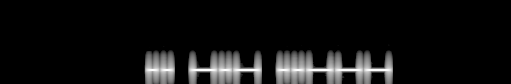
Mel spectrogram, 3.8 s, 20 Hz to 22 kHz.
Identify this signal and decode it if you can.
Morse code, heard as a keyed tone, about 22 wpm, 700 Hz. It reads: IK2
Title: Callsign Prefixes for Top 25 DXCC - 22wpm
